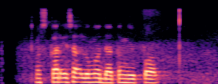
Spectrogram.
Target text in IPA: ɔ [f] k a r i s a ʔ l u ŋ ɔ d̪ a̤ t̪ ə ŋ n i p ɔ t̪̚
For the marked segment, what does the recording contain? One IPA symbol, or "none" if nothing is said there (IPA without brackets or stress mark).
s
